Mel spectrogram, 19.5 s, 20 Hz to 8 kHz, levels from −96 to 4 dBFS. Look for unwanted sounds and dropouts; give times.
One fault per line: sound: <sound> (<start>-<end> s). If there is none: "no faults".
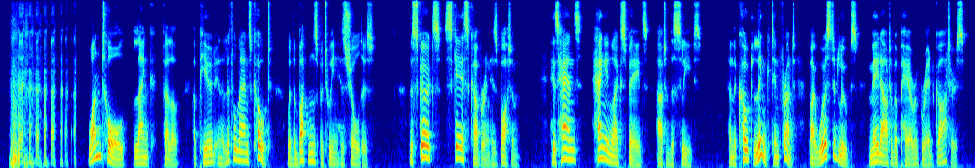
sound: laugh (0.2-1.6 s)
